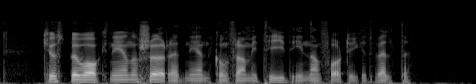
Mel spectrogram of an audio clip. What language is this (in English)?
Swedish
